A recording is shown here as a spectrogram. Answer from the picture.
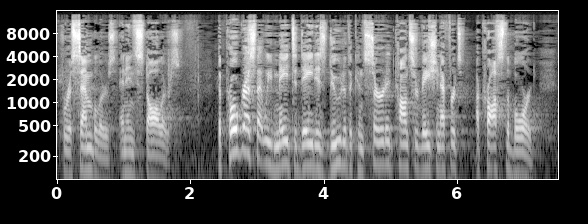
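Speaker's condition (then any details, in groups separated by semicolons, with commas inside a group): No condition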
